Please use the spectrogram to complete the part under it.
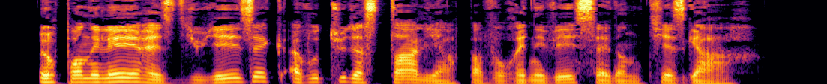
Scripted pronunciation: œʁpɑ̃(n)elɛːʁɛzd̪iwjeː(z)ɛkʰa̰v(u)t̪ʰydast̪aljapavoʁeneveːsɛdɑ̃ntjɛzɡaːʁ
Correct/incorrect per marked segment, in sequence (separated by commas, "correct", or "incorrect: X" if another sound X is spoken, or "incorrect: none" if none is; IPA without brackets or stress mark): correct, correct, incorrect: o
